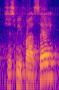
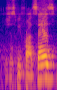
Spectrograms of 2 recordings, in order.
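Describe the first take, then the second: First: Slow je suis français, rising, no S; silent S. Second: Je suis française ending in Z. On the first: Teacher models the boy's sentence, S silent in français. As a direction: end français on the vowel. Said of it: "don't say that S at all". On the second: Teacher models the girl's sentence, Z in française. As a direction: close française on the Z. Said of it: "I say the S like a Z sound". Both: Shown as a demonstration.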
